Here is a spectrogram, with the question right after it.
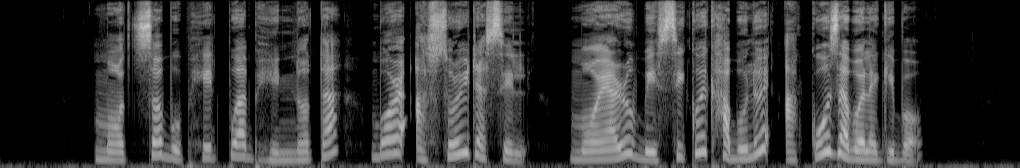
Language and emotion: Assamese, surprised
